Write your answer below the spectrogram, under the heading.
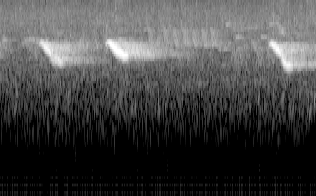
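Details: A tawny owl, hearing another tawny owl and responding to it, gives three high, sharp, down-slurred calls with hoarse, hissy tails, spaced irregularly, over soft background hiss.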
